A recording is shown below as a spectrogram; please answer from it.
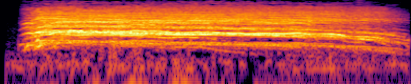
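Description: A group of children's voices cheering together in one long held shout that starts about a quarter second in, drops slightly in pitch and fades out near the end.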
